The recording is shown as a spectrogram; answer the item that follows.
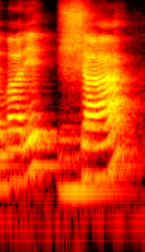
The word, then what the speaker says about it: marejado: Por exemplo, se você falar marejado, é marejado. Então, no caso aqui, a sílaba mais forte é o já.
